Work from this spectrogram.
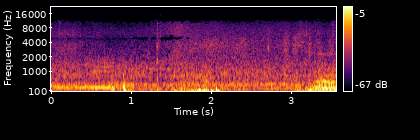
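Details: Buzzing of a honey bee colony, opened for its first 2020 inspection six days after nuc installation, with eggs turning into larvae; a continuous low hum with soft knocks from frame handling and a brief rising voice-like tone at the close.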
